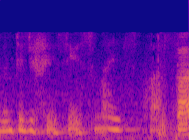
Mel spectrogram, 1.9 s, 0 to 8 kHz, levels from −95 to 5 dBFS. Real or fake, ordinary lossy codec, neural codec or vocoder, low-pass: real; AAC, 16 kbps; none; 7.2 kHz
